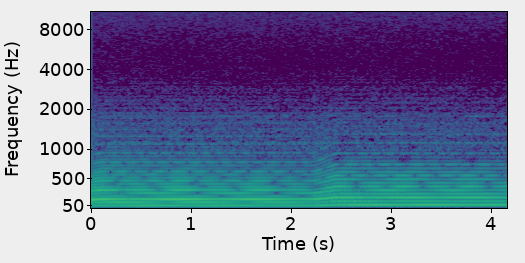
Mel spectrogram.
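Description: Background music: low, sustained synth chords with no beat, moving to a new chord a little over two seconds in.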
